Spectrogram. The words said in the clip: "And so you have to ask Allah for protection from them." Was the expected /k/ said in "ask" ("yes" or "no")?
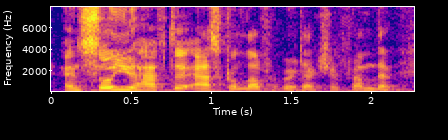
yes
